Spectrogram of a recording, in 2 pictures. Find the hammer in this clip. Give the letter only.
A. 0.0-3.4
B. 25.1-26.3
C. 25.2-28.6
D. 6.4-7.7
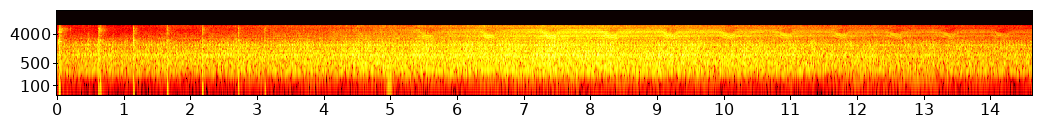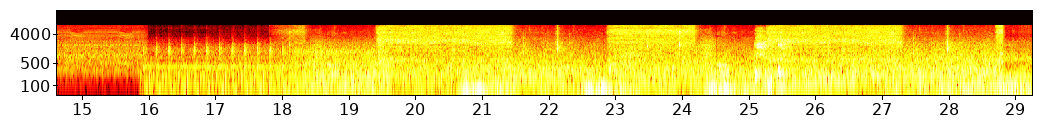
A.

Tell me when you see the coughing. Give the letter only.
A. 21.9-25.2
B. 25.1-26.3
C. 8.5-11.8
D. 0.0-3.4
B.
